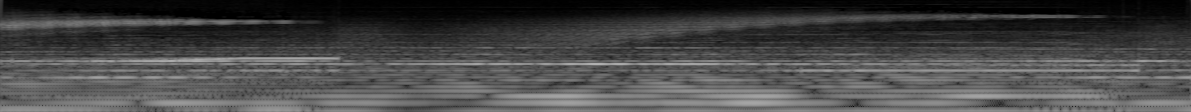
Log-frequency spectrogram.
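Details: Sustained organ-like ambient music with deep layered drones and a thin high tone that fades, then rises slowly and holds steady; no animal voices are heard.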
